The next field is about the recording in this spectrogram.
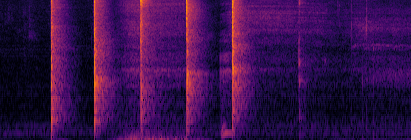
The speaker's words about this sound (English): I'm doing a real applause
